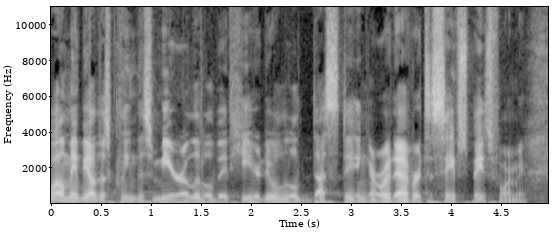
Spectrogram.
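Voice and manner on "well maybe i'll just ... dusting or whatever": ordinary delivery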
